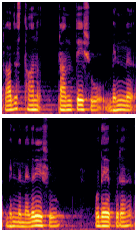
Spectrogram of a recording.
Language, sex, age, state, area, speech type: Sanskrit, male, 18-30, Rajasthan, urban, spontaneous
